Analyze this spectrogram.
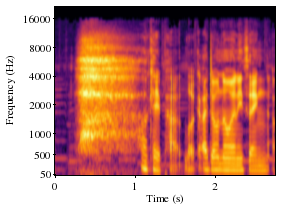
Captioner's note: sighs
